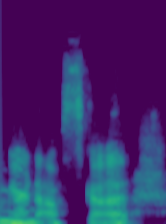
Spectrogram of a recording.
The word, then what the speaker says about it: Miernowska: This is one of my Dear teachers and mentors and friends and amazing human beings of this world, Marysia Miernowska.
